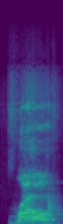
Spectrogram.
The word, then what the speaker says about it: Rhode: actually have a video, silent H here. So we would say road, like where you drive your car. Road, I, like my I, or if I were to say I as in myself, Rhode Island.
